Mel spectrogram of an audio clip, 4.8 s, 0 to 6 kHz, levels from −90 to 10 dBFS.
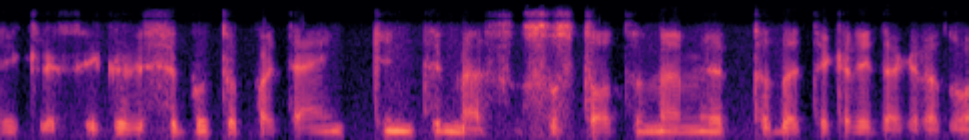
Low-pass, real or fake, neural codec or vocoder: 5.4 kHz; real; none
